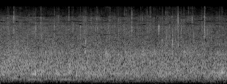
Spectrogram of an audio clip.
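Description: Crowd of schoolchildren clapping: a steady, even patter of many hands.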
